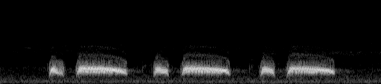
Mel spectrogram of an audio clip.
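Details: Spotted dove calling as a decoy for trapping wild doves: three evenly spaced pairs, each a short soft coo leading into a longer sustained mellow coo that tapers downward, background otherwise quiet.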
